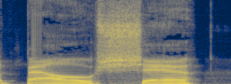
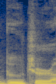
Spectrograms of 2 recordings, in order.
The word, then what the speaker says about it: Boucher: Chris Boucher is pronounced closer to Bow Share. First part, like the front of a ship, and the second part, like the singer Cher.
